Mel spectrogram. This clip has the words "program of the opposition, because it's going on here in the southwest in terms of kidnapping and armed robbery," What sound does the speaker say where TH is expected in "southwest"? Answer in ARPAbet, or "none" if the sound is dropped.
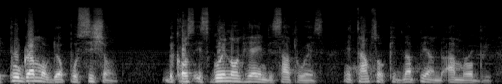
T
